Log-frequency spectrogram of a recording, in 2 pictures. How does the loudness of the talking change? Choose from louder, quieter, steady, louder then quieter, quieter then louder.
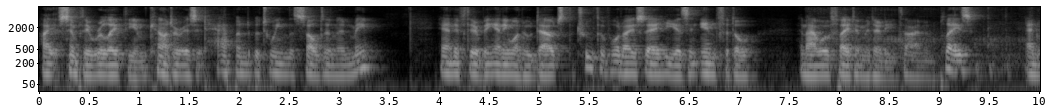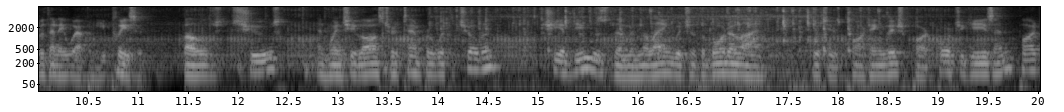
steady.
